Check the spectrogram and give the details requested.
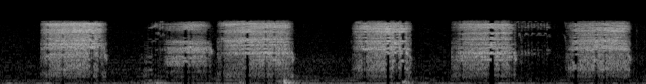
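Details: Just after midnight on 23 September 2019, a barn owl at the nest with prey utters six rough, hissing rasps, each about half a second, spaced irregularly over several seconds, with light thuds in the background.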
